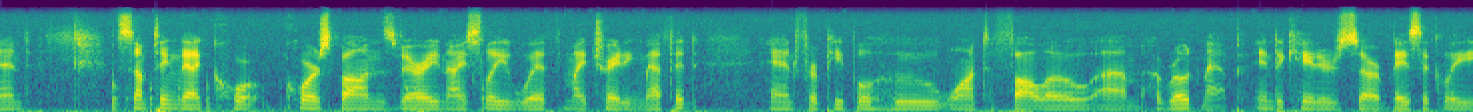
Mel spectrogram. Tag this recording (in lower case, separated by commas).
speech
